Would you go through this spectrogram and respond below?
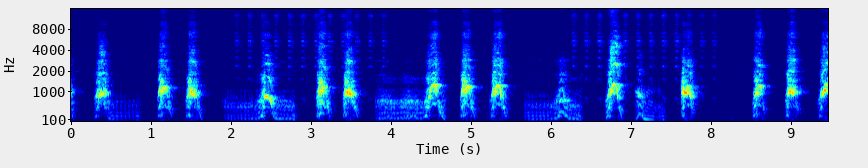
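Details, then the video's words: Loud domestic dog barks, short and sharp, arriving in uneven runs separated by brief stretches of low growly grumbling and softer whines. "Funny Dogs Barking to Make Your Dog Bark"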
